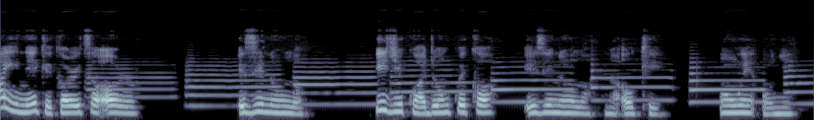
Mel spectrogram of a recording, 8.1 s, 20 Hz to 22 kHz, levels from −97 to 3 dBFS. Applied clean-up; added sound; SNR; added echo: classical method Wiener filter.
